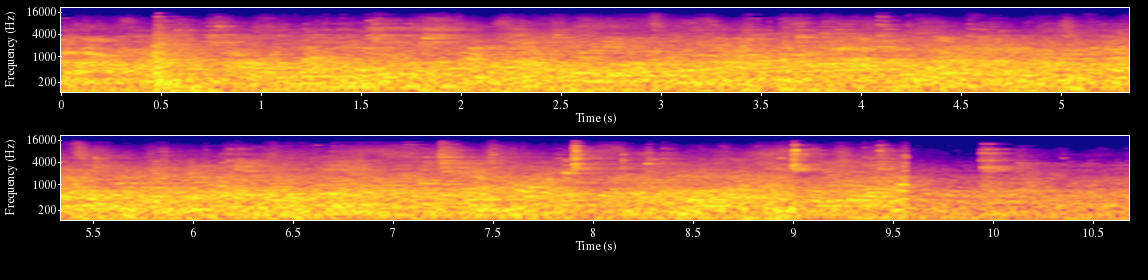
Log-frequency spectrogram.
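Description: A crowd chatters loudly in a large room.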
